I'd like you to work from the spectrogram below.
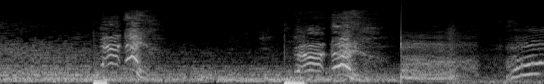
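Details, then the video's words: Kitten meowing in a funny cat compilation: three arched, rising-then-falling meows spaced about two seconds apart, over background speech and music. "Funny Cat 😾 kitten meowing"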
